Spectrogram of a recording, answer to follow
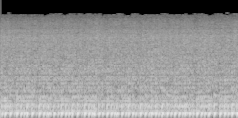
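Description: Suspense snare drum roll, a steady rapid rattle with no break, played as a reveal is announced.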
